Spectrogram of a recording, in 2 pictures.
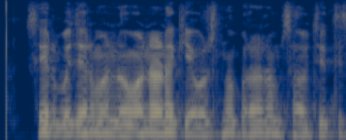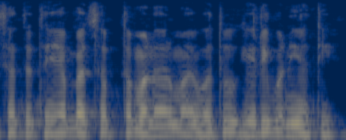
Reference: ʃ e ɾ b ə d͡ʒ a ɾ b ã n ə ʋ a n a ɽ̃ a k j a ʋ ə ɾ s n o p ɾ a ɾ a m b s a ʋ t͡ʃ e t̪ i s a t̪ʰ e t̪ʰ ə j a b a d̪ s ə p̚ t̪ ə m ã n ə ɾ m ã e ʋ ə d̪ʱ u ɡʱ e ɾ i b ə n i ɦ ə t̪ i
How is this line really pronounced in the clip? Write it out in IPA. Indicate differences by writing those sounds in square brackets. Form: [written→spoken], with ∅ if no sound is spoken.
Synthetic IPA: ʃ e ɾ b ə d͡ʒ a ɾ [b→m] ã n ə ʋ a n a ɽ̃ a k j a ʋ ə ɾ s n o p ɾ a ɾ [a→ə] m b s a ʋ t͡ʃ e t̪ i s a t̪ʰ e t̪ʰ ə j a b a d̪ s ə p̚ t̪ ə m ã n ə ɾ m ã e ʋ ə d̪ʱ u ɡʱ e ɾ i b ə n i ɦ ə t̪ i

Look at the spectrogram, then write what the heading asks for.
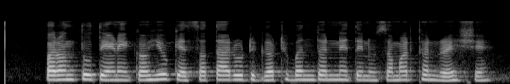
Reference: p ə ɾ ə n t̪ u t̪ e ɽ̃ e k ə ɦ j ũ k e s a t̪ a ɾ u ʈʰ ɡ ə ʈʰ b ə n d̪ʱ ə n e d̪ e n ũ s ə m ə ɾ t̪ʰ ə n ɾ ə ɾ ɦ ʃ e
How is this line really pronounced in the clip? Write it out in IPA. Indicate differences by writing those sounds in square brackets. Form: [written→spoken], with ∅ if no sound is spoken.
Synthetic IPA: p ə ɾ ə n t̪ u t̪ e ɽ̃ e k ə ɦ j ũ k e s [a→ə] t̪ a ɾ u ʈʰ ɡ ə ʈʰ b ə n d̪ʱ ə [n→nː] e [d̪→t̪] e n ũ s ə m ə ɾ t̪ʰ ə n ɾ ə [ɾ→∅] ɦ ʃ e

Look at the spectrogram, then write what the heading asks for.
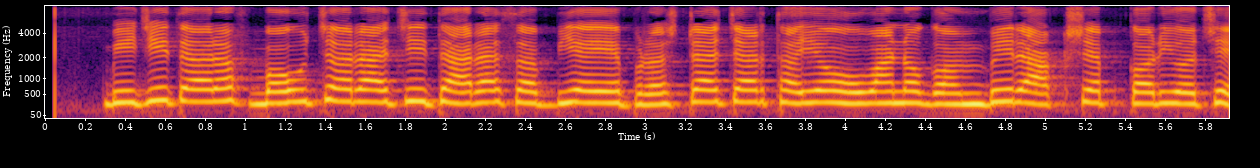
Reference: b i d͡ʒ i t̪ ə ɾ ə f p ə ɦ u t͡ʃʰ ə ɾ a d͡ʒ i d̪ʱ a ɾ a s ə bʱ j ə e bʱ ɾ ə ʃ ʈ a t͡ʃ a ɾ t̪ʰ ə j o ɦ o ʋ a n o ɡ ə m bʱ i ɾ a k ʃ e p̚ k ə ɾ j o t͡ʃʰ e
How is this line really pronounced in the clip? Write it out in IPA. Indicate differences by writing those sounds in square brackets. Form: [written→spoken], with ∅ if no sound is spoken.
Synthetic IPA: b i d͡ʒ i t̪ ə ɾ ə f [p→b] ə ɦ u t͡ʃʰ ə ɾ a d͡ʒ i d̪ʱ a ɾ a s ə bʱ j ə e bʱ ɾ ə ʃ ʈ a t͡ʃ a ɾ t̪ʰ ə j o ɦ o ʋ a n o ɡ ə m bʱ i ɾ a k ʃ e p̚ k ə ɾ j o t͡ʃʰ e

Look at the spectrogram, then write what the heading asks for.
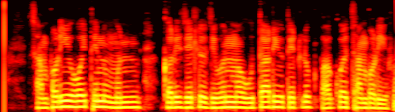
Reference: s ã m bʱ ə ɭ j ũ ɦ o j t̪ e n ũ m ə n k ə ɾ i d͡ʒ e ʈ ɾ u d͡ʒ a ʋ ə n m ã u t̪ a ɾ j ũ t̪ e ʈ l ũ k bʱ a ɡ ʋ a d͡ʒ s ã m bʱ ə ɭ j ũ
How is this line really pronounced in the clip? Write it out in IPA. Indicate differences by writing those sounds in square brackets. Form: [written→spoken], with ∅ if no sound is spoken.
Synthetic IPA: s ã m bʱ ə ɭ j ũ ɦ o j t̪ e n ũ m ə n k ə ɾ i d͡ʒ e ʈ [ɾ→l] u d͡ʒ [a→i] ʋ ə n m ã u t̪ a ɾ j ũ t̪ e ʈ l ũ k bʱ a ɡ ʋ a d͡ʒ s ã m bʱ ə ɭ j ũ

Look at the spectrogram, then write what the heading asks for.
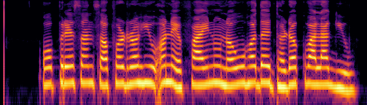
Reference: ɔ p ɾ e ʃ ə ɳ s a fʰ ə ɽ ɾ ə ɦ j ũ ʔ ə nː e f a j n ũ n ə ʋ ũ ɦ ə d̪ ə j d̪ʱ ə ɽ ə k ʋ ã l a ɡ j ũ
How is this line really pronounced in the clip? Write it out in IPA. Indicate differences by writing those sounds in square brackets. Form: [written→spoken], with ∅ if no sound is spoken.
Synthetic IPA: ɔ p ɾ e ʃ ə [ɳ→n] s [a→ə] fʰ ə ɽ ɾ ə ɦ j ũ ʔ ə [nː→n] e f a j n ũ n ə ʋ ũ ɦ ə d̪ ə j d̪ʱ ə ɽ ə k ʋ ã l a ɡ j ũ

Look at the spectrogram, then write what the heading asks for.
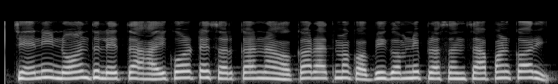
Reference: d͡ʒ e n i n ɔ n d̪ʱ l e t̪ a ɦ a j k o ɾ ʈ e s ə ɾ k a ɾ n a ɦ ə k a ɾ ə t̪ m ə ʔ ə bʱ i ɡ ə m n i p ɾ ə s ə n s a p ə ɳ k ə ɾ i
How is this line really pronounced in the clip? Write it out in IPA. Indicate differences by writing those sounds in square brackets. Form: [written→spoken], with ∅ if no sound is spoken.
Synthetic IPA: d͡ʒ e n i n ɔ n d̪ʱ l e t̪ a ɦ a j k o ɾ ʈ e s ə ɾ k a ɾ n a ɦ ə k a ɾ [ə→a] t̪ m ə [ʔ→k] ə bʱ i ɡ ə m n i p ɾ ə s ə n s a p ə ɳ k ə ɾ i

